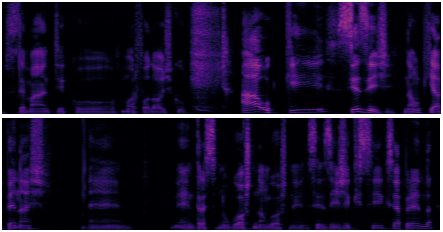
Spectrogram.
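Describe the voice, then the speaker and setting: A man from southern Brazil hosting an interview, asking long questions in formal, halting phrasing with many restarts. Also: fairly low pitch, clear, resonant tone. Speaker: host.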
